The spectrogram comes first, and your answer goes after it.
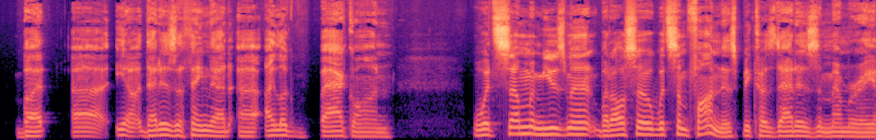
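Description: A man speaks at a moderate pace with lively intonation, in a dry, close sound with no echo on a very clean recording with a silent background. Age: 40s. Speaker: film podcast host. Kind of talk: casual monologue. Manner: hesitant, many fillers.

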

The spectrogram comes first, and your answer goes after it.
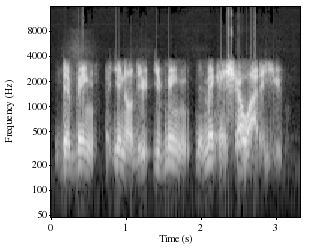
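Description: A man talks at a moderate pace. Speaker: caller. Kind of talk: casual chat. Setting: phone call.

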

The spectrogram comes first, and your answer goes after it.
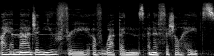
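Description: A woman's very deep, low pitch comes through in a dark, mellow, solemn tone. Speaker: spiritual director and prayer podcast host. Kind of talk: fervent intercessory prayer read aloud, pleading petitions to God. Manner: urgent, impassioned pleading with rising intensity; earnest, solemn, measured.

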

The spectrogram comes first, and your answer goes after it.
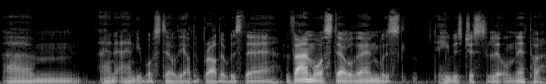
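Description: A man talks at a moderate pace with vocal fry. His pitch is very deep and low, and his intonation fairly even. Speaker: creative director at outdoor clothing company. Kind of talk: casual chat.

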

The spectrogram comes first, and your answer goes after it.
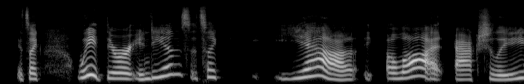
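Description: A woman with an American accent projects a raised, high voice with a bright, sharp tone and very wide pitch swings at a fairly slow pace, recorded very cleanly against a silent background with a dry, close sound and no echo. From New York, Brooklyn. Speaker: podcast host. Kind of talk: casual interview.

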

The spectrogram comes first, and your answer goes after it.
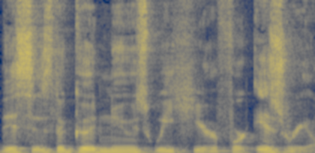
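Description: With an American accent, a man speaks fairly slowly at a medium pitch in a very clean recording with a silent background. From Oklahoma, US. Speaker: pastor and podcast host. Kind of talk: sermon-style scripture commentary.

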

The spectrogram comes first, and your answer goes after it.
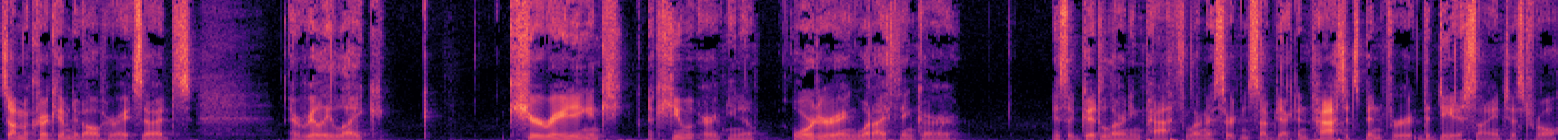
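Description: Over a very clean recording with a silent background, a man with a Canadian accent talks very fast in a fairly low, monotone, flat voice, with long, frequent pauses. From Canada, Toronto. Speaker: data science educator. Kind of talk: casual interview. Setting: in person.

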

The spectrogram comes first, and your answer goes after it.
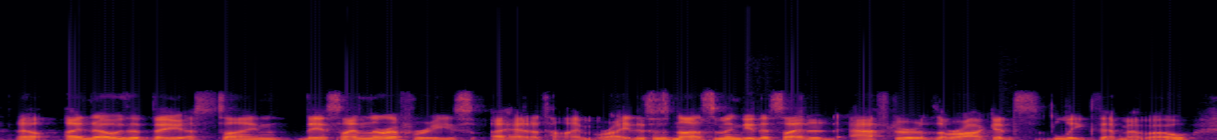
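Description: In a normal speaking voice, a man with an American accent talks at a fairly quick pace with hardly any pauses, at a medium pitch with ordinary pitch variation. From Houston, Texas. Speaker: basketball podcast guest. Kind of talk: casual chat.

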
